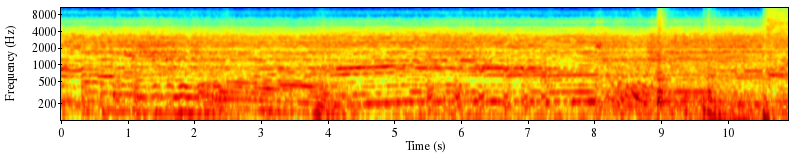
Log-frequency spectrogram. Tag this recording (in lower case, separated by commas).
music, musical instrument, electric guitar, plucked string instrument, guitar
